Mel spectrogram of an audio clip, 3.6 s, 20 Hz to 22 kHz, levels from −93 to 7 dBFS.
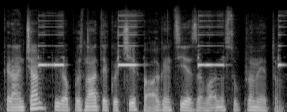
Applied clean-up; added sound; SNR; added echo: neural mask model RNNoise.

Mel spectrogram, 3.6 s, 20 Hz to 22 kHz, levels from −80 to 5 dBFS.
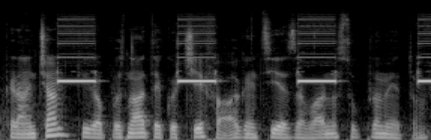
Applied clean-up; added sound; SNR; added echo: none; Microwave oven; -3 dB; none.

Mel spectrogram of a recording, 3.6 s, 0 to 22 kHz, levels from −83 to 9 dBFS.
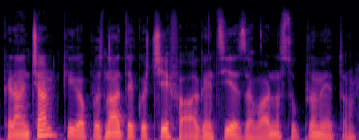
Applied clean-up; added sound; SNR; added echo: none; none; none; none.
